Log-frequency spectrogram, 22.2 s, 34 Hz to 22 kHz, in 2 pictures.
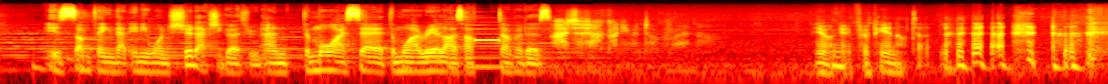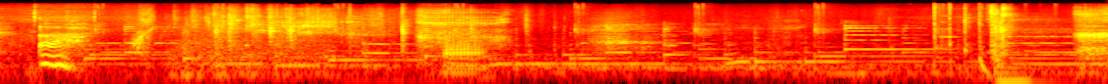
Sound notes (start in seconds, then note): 9.5 laughs; 11.3 sighs; 13.2 somber music; 15.4 sighs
